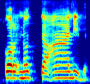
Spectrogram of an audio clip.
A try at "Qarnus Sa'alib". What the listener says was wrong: Itu bunyi dia sa. Dia bunyinya sa, bukan ta. Sa. TH.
